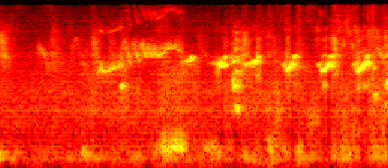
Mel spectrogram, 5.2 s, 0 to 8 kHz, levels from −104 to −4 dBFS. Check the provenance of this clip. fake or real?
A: fake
